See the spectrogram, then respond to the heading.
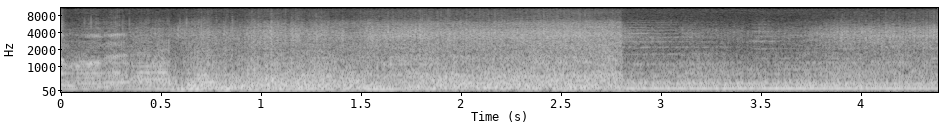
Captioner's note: booming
